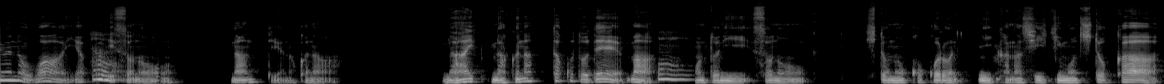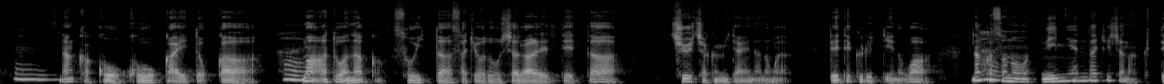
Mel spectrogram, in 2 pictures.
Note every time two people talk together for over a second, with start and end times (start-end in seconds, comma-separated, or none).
none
